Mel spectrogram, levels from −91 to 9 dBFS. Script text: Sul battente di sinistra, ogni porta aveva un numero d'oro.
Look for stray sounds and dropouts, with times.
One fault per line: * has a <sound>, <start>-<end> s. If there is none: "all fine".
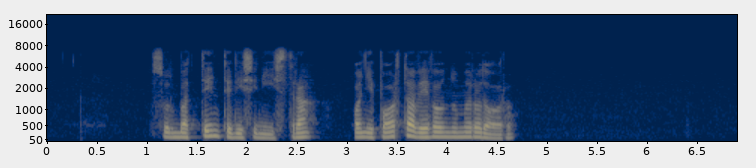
all fine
